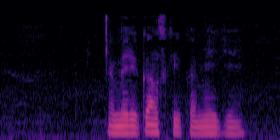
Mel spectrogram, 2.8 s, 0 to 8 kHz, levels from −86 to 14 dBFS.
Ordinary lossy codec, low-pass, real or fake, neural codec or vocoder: MP3, 24 kbps; 7.2 kHz; real; none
